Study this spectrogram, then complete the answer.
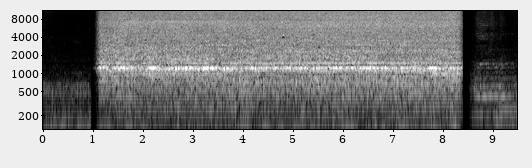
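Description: A hair dryer blows with a loud, steady roar.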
